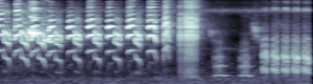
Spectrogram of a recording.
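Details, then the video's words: Myna lure recording to provoke answering mynas: a fast series of hooked whistled notes repeated several times a second, one loud harsh burst, then softer low chips and quick squawks. "PANCINGAN / MASTERAN SAKTI UNTUK SEMUA JENIS JALAK, JALAK APA SAJA AKAN NYAUT | MYNAH BIRD"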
